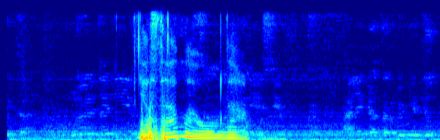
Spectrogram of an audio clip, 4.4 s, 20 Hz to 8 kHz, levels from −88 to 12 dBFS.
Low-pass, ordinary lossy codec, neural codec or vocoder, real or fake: 7.2 kHz; Opus, 64 kbps; none; real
